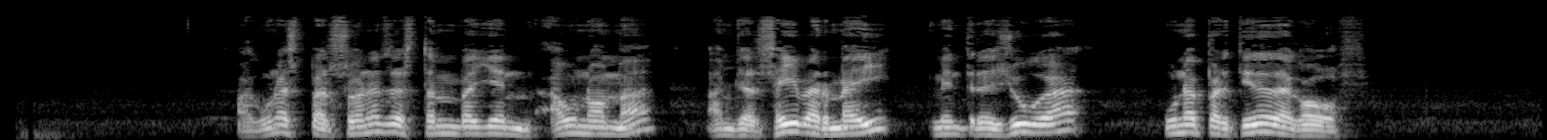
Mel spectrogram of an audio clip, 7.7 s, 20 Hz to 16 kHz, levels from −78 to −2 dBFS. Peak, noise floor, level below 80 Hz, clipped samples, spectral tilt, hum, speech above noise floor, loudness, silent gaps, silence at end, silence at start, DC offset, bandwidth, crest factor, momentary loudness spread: -4 dBFS; -65 dBFS; -68 dBFS; under 0.1%; -6 dB/octave; none; 45 dB; -21 LUFS; none; 1.05 s; 1.2 s; under 0.1%; 11 kHz; 18 dB; 12 LU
